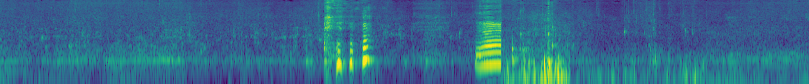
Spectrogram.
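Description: Caustic soda being stirred into water in a plastic basin with a wooden spoon: faint liquid swishing, broken by two short vocal sounds about four and six seconds in.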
